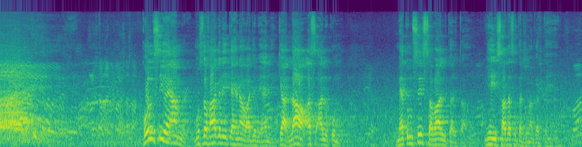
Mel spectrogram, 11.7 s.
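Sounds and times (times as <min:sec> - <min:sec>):
crowd at a religious gathering shouting a slogan in unison: 0:00.0 - 0:01.5
speech: 0:02.9 - 0:06.9, 0:07.9 - 0:11.6.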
